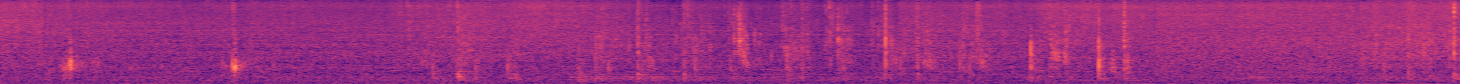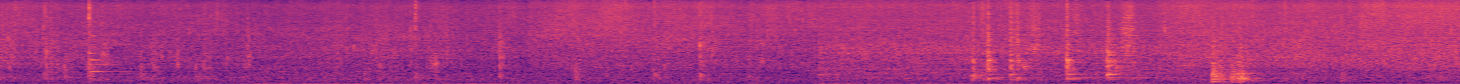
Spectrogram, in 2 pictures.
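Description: Food sizzling as it fries in a pan, with scattered sharp clinks and knocks from a utensil stirring against the pan.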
